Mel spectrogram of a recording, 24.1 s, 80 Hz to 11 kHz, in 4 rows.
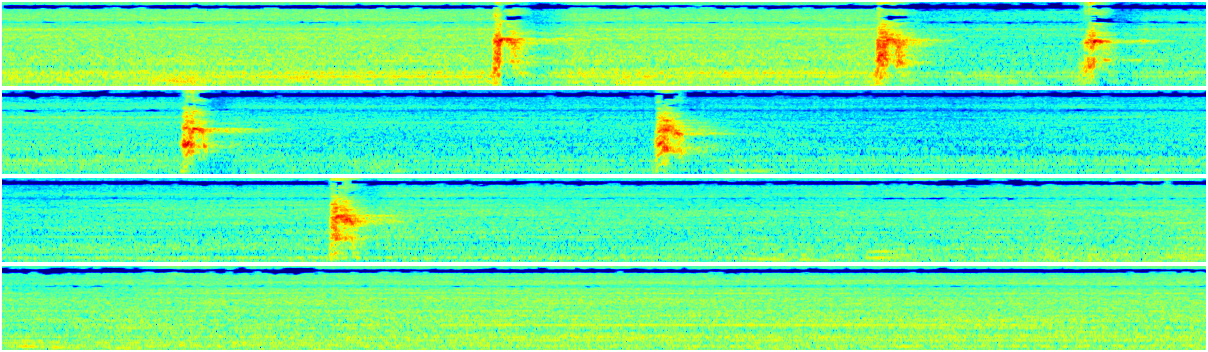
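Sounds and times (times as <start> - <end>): puppy barking sharply: 2.4 - 2.8, 4.3 - 4.8, 5.4 - 5.8, 6.9 - 7.4, 9.3 - 9.7, 13.7 - 14.1.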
